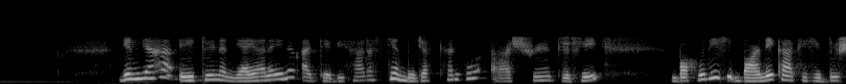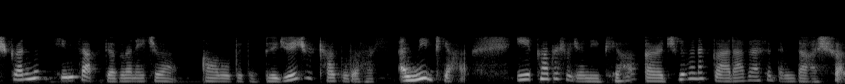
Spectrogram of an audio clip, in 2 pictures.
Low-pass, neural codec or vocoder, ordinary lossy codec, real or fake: 3.6 kHz; codec, 16 kHz, 0.5 kbps, X-Codec, HuBERT features, trained on balanced general audio; none; fake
